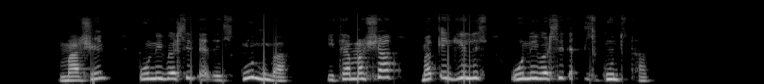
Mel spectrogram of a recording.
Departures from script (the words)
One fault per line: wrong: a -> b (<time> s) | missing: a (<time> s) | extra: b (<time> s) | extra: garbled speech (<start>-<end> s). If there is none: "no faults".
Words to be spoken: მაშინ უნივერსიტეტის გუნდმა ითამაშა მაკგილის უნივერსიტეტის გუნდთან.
no faults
